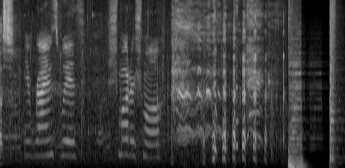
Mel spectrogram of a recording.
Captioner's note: laughter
